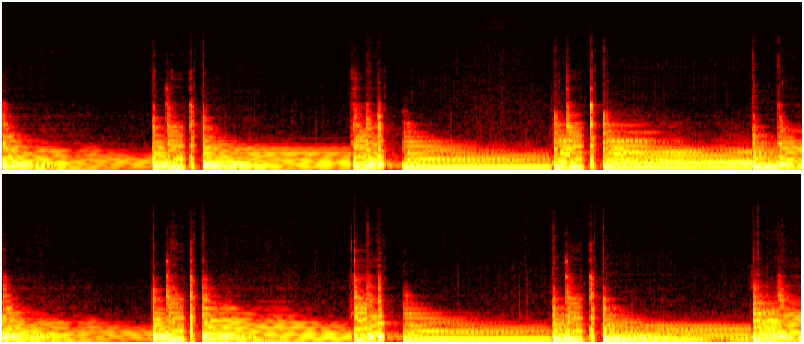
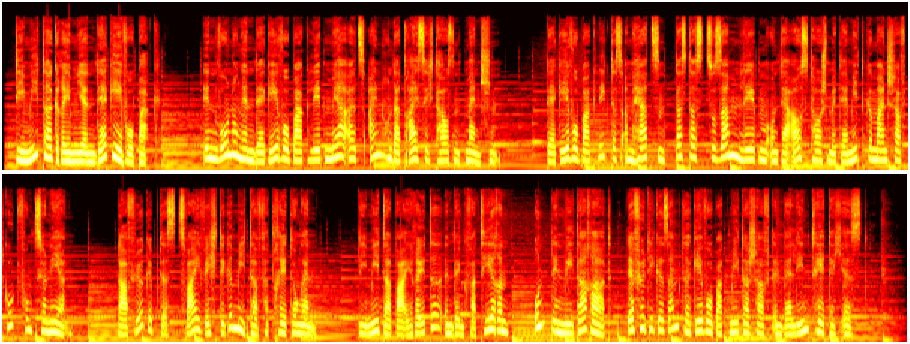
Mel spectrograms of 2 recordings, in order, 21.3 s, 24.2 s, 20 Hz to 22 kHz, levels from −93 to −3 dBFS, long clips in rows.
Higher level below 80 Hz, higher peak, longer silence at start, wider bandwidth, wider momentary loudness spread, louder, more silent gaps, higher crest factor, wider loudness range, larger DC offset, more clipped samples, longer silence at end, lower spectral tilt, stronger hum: first, -24 dBFS vs -34 dBFS; second, -4 dBFS vs 0 dBFS; about the same, 0 s vs 0.05 s; second, 3.3 kHz vs 16.5 kHz; first, 13 LU vs 10 LU; second, -22 LUFS vs -15 LUFS; neither; about the same, 16 dB vs 16 dB; about the same, 2 LU vs 4 LU; neither; neither; second, 0 s vs 0.2 s; first, -12 dB/octave vs -5.5 dB/octave; neither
